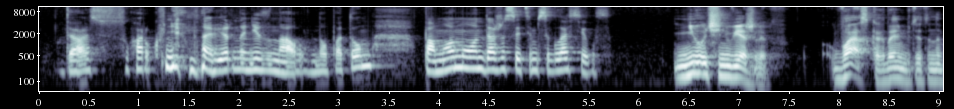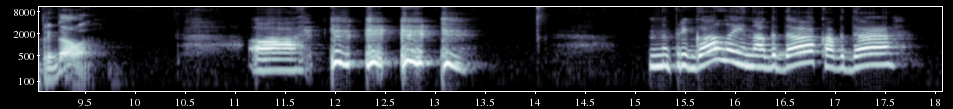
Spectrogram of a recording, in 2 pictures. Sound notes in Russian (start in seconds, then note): 11.9 прокашливается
